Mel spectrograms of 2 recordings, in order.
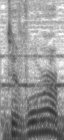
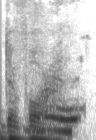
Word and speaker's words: Devorah: Devorah Brinckerhoff is a professional artist of over 30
